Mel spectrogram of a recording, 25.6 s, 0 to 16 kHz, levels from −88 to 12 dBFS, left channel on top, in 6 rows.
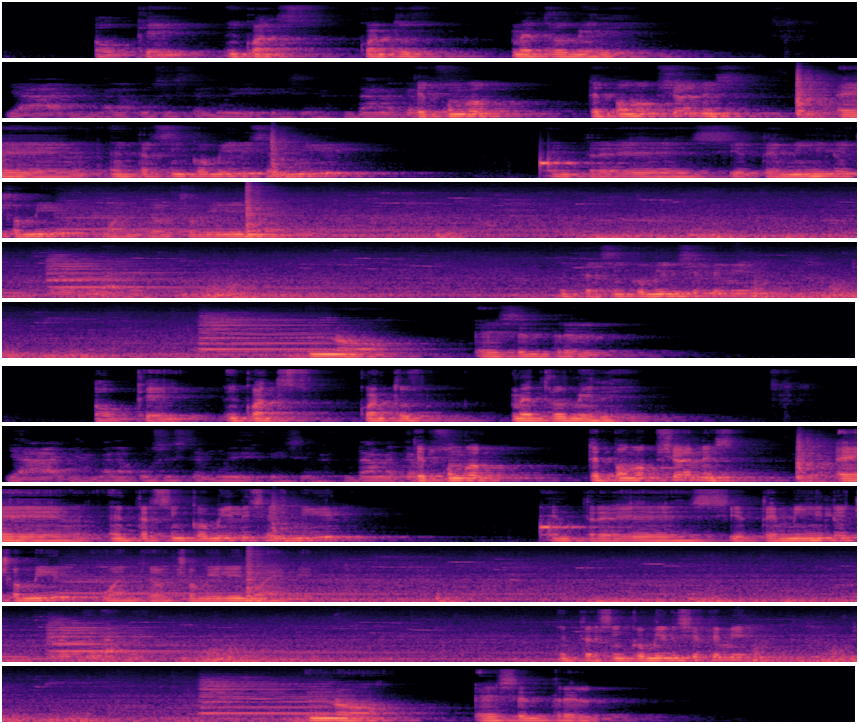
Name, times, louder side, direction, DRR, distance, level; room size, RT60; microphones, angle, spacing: voice 1, 0.5-1.5 1.8-2.2 2.6-3.2 6.4-6.8 7.2-8.0 8.5-10.3 11.2-14.4 19.9-21.0 22.8-23.4 23.7-24.3, right 1 dB, 60° right, 8 dB, 1.0 m, -23 dB
voice 2, 4.3-6.7 8.3-8.5 17.0-17.9 21.1-21.5, right 3 dB, 35° right, 0 dB, 0.7 m, -36 dB
sound 1, 7.5-8.6 8.9-9.6 9.9-10.3 10.7-11.3 13.1-13.3 13.7-14.1, left 2 dB, 75° left, 1.7 m, -33 dB
sound 2, 13.1-23.0, equal, 20° left, 2.8 m, -34 dB
9.1 x 6.0 x 7.6 m, 0.77 s
head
